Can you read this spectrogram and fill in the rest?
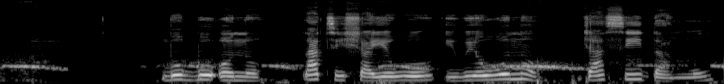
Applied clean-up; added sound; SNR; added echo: classical method spectral subtraction.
